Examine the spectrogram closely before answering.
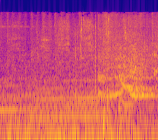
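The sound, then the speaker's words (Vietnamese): A large hearse with no lights drives forward on a snowy road as its wheels skid. A continuous engine roar runs throughout, and a tire squeal grows stronger toward the end. “Một chiếc xe tang lớn, không đèn, đang chạy về phía ông.”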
